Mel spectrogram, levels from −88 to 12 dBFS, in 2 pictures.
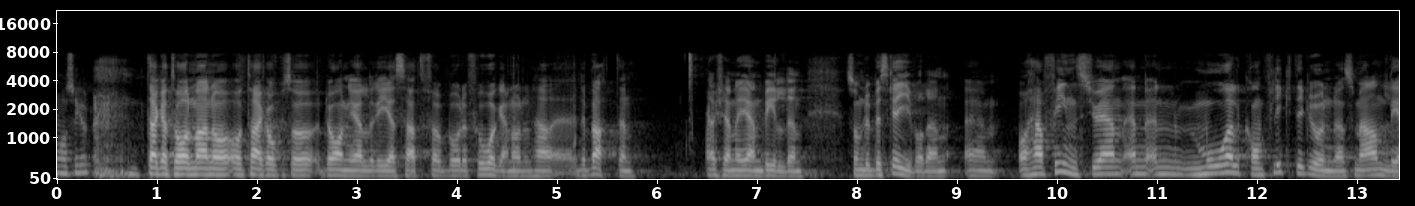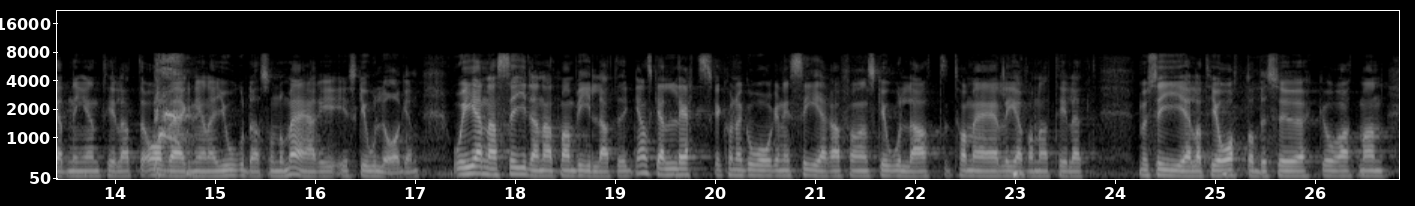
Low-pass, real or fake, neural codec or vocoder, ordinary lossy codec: none; real; none; none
